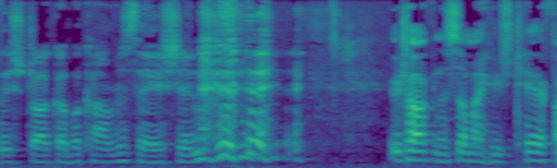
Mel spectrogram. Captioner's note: laughing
